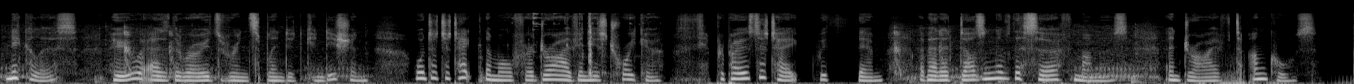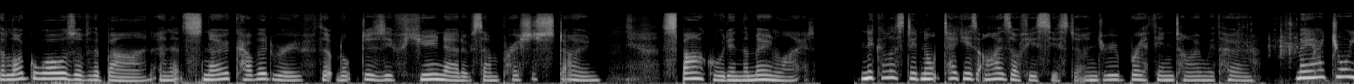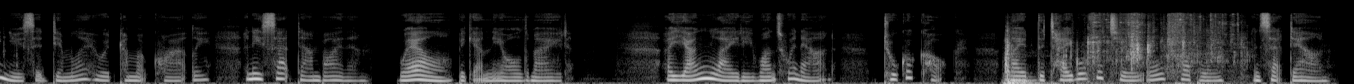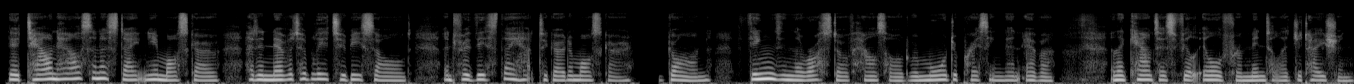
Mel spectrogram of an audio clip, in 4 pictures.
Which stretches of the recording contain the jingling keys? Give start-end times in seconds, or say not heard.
4.8-6.3, 25.9-27.3, 37.1-39.6.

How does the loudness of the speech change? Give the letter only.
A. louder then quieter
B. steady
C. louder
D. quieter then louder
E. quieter
B.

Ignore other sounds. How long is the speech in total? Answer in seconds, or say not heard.
54 s.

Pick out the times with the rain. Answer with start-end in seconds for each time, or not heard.
not heard.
